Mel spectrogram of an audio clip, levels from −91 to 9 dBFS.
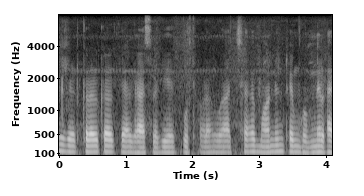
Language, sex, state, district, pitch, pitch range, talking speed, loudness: Hindi, male, Maharashtra, Washim, 120 Hz, 115-125 Hz, 175 wpm, -18 LUFS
